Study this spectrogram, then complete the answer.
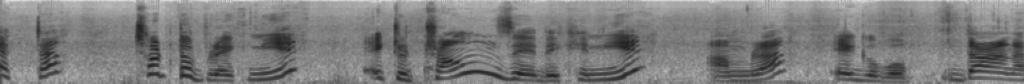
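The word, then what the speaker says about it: Traunsee: শুভ্র বলে যে ট্রাউনজে।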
